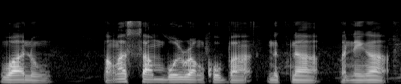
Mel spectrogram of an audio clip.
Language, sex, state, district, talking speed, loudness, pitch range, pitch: Garo, male, Meghalaya, South Garo Hills, 75 wpm, -19 LUFS, 100-110 Hz, 105 Hz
